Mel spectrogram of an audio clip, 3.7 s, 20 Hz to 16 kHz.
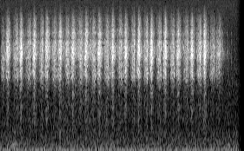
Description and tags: Tape Shaker 13
Lo-fi tape samples at your disposal.
collab-2, Jordan-Mills, lo-fi, lofi, mojomills, shaker, tape, vintage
